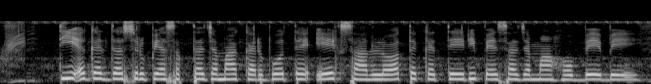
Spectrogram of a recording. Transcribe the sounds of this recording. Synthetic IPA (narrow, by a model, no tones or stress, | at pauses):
t̪iːəɡəɾd̪ɐsɾʊpɪjasɐb̚t̪ad͡ʒɐmakəɾboːt̪ɐʔeːksãːlɔːt̪kət̪eːɾiːpɛːsad͡ʒɐmaɦoːbeːbeː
